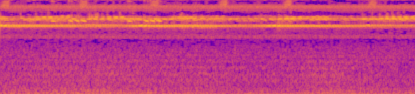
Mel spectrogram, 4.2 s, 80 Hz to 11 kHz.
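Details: Night chorus of many crickets, among them pine and bell crickets, in beach grassland at Tainai on 24 August 2020; dense high-pitched steady trilling with brief repeated chirps standing out, constant volume.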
